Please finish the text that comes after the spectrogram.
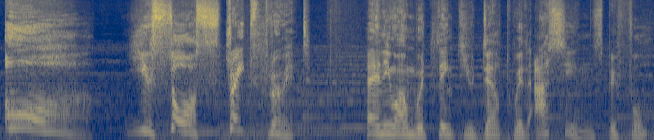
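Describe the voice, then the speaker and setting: A man's voice: sits high, very animated, slow, sharp tone, faint music behind, full character voice. A man playing a gleefully nihilistic, mocking video game villain with a theatrical, mock-courteous showman's manner. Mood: mocking delight. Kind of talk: video game villain acting, grandiose monologue.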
